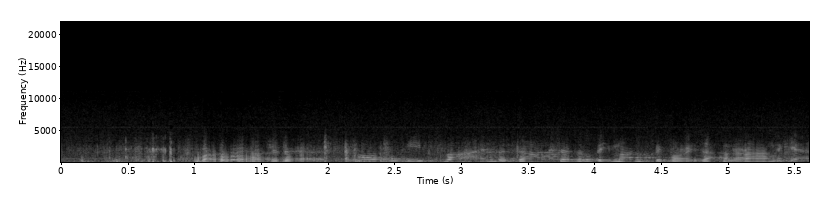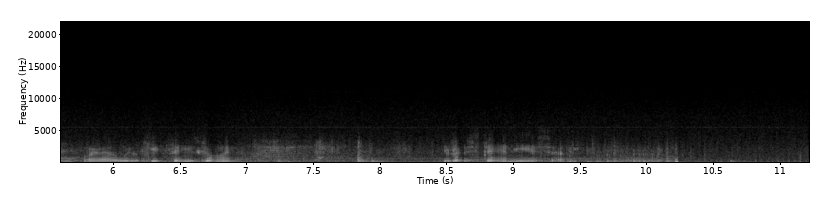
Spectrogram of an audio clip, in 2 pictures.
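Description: A young woman speaks tensely close by.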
